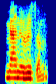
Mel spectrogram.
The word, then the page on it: mannerism: Indian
